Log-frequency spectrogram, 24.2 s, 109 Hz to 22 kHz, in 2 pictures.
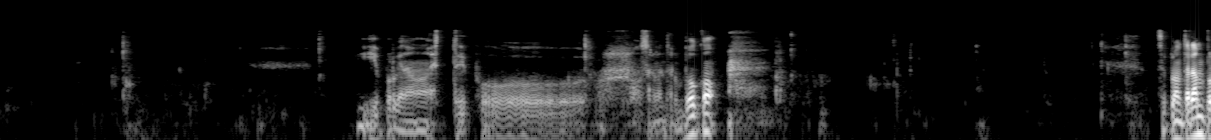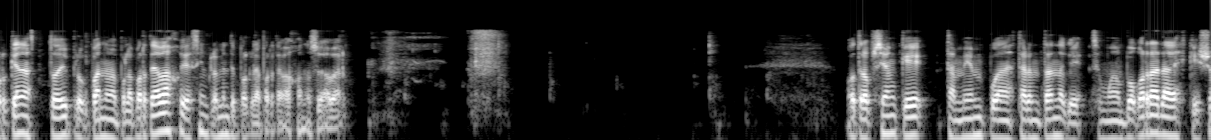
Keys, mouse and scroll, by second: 2.7 alt+right click, 3.5 g, 3.9 click, 8.0 g, 9.1 r, 10.7 r, 12.5 g, 14.3 g, 16.3 g, 17.9 r, 20.0 g, 23.6 g.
